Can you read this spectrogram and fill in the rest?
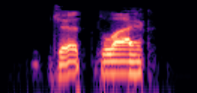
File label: "jet-black", english; adjectives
